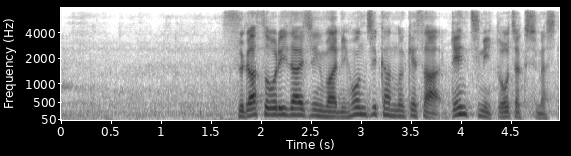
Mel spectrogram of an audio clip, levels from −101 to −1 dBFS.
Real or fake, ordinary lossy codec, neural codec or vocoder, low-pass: fake; none; codec, 24 kHz, 6 kbps, HILCodec; 7.2 kHz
